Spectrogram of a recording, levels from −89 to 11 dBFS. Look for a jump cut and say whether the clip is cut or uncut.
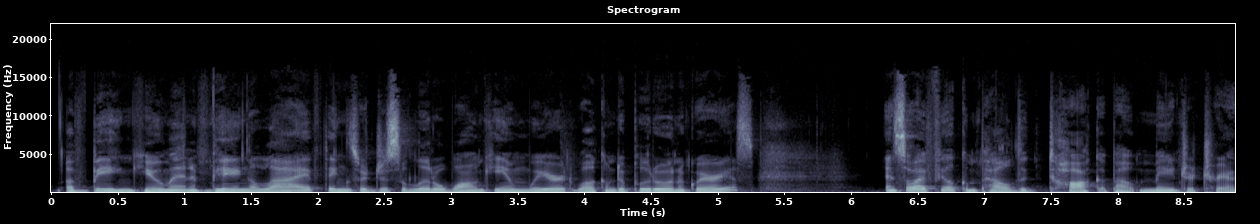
uncut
